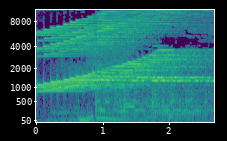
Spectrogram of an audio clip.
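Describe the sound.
Telephone ringing with an incoming call: a loud, bright electronic ring tone that sounds continuously through the whole clip with layered tonal pulses.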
